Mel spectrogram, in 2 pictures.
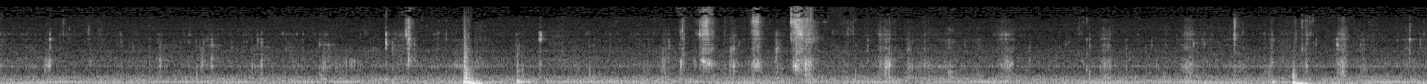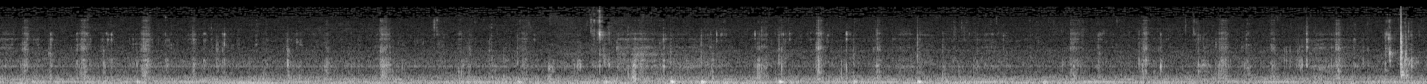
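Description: Close-miked eating sounds: chewing and biting on roast lamb and rice eaten by hand, with scattered sharp clicks and knocks, the loudest about five, eight and thirteen seconds in, over a steady low hum.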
